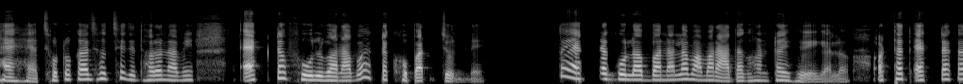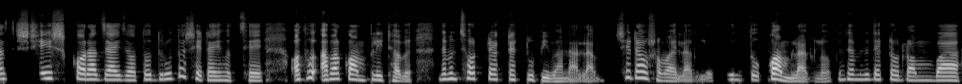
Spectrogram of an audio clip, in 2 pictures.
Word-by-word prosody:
হ্যাঁ, 170 -1 +2
হ্যাঁ, 145 -4 -3
ছোট 185 -1 -2 0.2
কাজ 235 0 +5
হচ্ছে 265 +3 -3
যে, 215 - -1
ধরুন 210 +2 +1
আমি, 200 +2 -4 0.6
একটা 285 - -1
ফুল 210 -3 +4
বানাবো 180 -1 +2
একটা - - -2
খোঁপার - - +2 0.2
জন্যে। - - -6 0.8
তো - - -1 0.2
একটা 255 +1 -2
গোলাপ 220 -2 +5
বানালাম 210 +3 +2
আমার 200 -1 0
০.৫ 170 +2 -2
ঘণ্টাই 185 +1 -2
হয়ে 145 - -4
গেল। - - -9 0.4
অর্থাৎ 250 -1 +1 0.2
একটা 235 +3 -2
কাজ 245 +1 +2 0.3
শেষ 275 +1 +2 0.2
করা 235 -2 +6
যায় 215 -1 +4
যত 195 +2 -2 0.2
দ্রুত 250 +5 -3 0.2
সেটাই 195 -5 0
হচ্ছে। 180 0 -5 0.4
অথ 225 - +2 0.2
আবার 255 +3 +5
কমপ্লিট 205 -2 +2
হবে। - - -2 0.3
যেমন 250 +1 +1
ছোট্ট 270 -1 0
একটা 230 0 -4
টুপি 205 -8 -2
বানালাম। 140 0 -5 0.3
সেটাও 305 -2 +3
সময় 165 -5 -2
লাগল। - - -9 0.2
কিন্তু 215 -1 -6 0.2
কম 225 -9 +9
লাগলো। 135 -1 -5
কিন্তু 225 0 -7
আমি 225 - -5
যদি 235 - -3
একটা 225 0 -4
লম্বা 185 0 +1
215 Hz, 165 wpm, -22 LUFS, 185-240 Hz, 0.8 s, কম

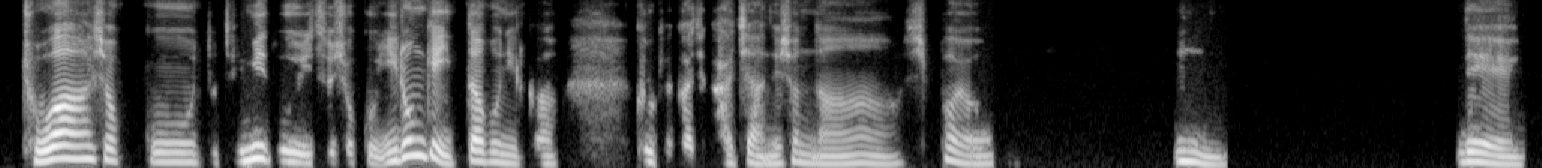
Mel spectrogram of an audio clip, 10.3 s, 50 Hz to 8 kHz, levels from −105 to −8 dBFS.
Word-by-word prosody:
좋아하셨고 190 -5 +4
또 - - -22 0.2
재미도 185 -3 +3
있으셨고 155 +1 -6
이런 265 +11 +3
게 260 - +4
있다 170 +6 +2
보니까 145 -5 -6 0.5
그렇게까지 - - -7
가지 - - -4
않으셨나 140 -2 -4
싶어요. 140 -7 -6 1.2
응. 155 -9 0 1.5
네. 155 -7 +1
165 Hz, 215 characters per minute, -22 LUFS, 140-185 Hz, 1.5 s, 좋아하셨고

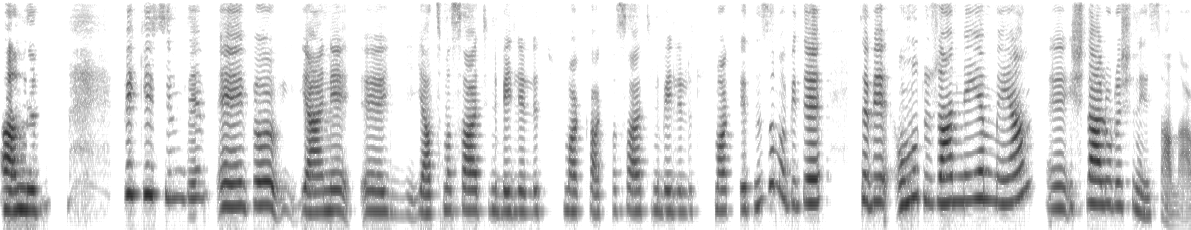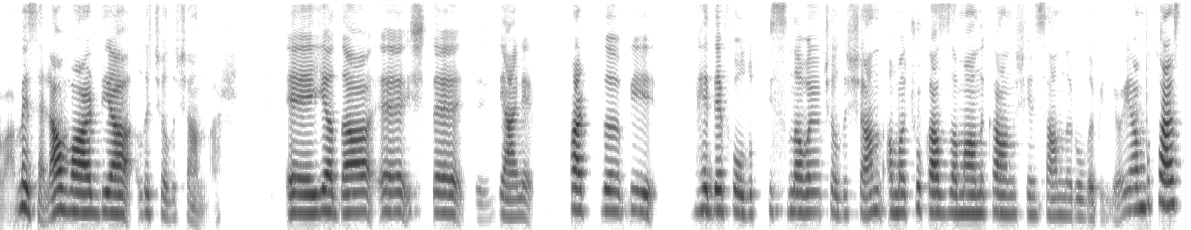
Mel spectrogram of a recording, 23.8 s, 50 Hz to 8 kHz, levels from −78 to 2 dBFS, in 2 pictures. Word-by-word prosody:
Anladım. 230 +3 +7 0.7
Peki, 400 0 +3
şimdi, 360 +1 -7
eee, 265 0 +2
bö 275 -2 +3
y 235 - -22
yani, 225 +1 +1
eee, - - -7 0.4
y 180 - -18
yatma 200 +2 -3
saatini 225 -1 0
belirli 215 0 -4
tutmak, 215 0 -6
kalkma 200 +3 -8
saatini 225 0 -5
belirli 220 0 -7
tutmak 230 0 -5
dediniz 265 +7 -5
ama 350 -7 -6
bir 280 0 -10
de 300 0 +6 0.4
tabii, 315 -2 0
onu 325 +7 +1
düzenleyemeyen, 320 +2 +3 0.2
eee, 245 0 -4
işlerle 285 +3 +5
uğraşan 275 -3 -6
insanlar 185 -2 -10
var. - - -17
Mesela 235 -2 +4
vardiyalı 205 -1 +5
çalışanlar, 165 -5 -15 0.5
eee, 200 - 0
ya 205 +1 +2
da, 210 +1 +4
eee, 210 0 -3
işte, 205 -2 -5
ııı, 145 - -22
yani, 170 -2 -2 0.3
farklı 230 -2 +1
bir 220 - -5 0.4
hedef 225 -1 -1
olup 200 0 -7
bir 220 - -15
sınava 210 -1 -4
çalışan 200 +1 -6
ama 205 0 -5
çok 240 +1 -8
az 205 0 +3
zamanı 200 0 -1
kalmış 195 -1 -4
insanlar 180 -1 -11
olabiliyor. 175 +2 -14
Yani, 240 +3 -3
bu 275 - -12
tarz 285 -1 +6
225 Hz, 140 wpm, -22 LUFS, 205-260 Hz, 0.7 s, Anladım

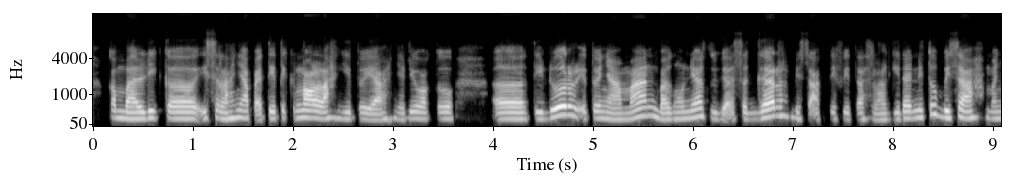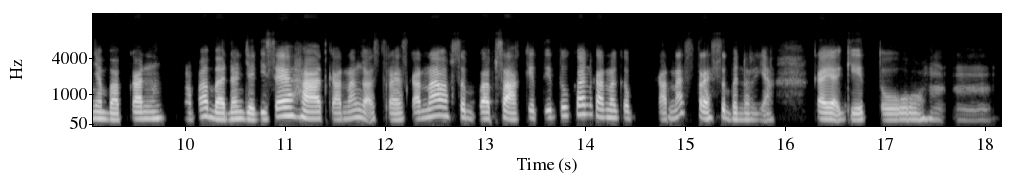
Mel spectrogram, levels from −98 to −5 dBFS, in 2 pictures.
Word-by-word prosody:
kembali 180 -2 +2
ke 180 -2 +3 0.3
istilahnya 190 +1 -1
apa - - +1
ya, - - -8
titik - - -11
nol 195 -2 +7
lah 180 - +3
gitu 175 -1 -7
ya, 150 0 0
jadi 175 +2 -4
waktu, 175 +1 -3 0.4
eee, 170 +1 +4
tidur 215 +10 +7
itu - - -7
nyaman, 185 +9 +2
bangunnya 175 +7 0
juga 170 -4 -3
segar 200 +9 +4
bisa 175 -4 -4
aktivitas 165 0 -10
lagi 155 +2 -7
dan 185 0 +2
itu 255 +9 -2
bisa 195 -2 +2
menyebabkan 180 0 -2 0.2
apa, 170 +8 -2
badan 175 0 +1
jadi 160 0 -3
sehat 215 -3 +3
karena 170 +4 -4
nggak - - -2
stres, 160 0 -5
karena 230 +8 +2
sebab 180 -4 -2
sakit 175 +4 0
itu 210 +5 -5
kan 290 0 0
kep 200 -4 -3 0.2
karena - - -5
stres 180 +2 -2
sebenarnya, 160 -4 -8 0.4
kayak 165 -2 +1
gitu, 155 0 -6
mhm. 150 -4 -20
175 Hz, 150 wpm, -24 LUFS, 165-195 Hz, 0.4 s, nol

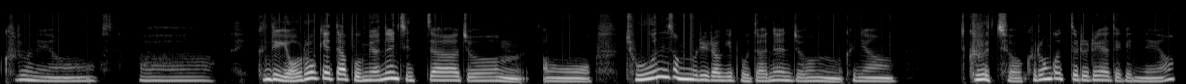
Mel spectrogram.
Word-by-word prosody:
그러네요. 165 -5 -5 0.4
아 175 -1 -9 0.4
근데 230 -2 +4
여러 185 - +4
개다 265 -4 +4
보면은 205 +7 +4
진짜 190 -4 -1
좀 170 -5 -2 0.2
어 145 -2 -2 0.3
좋은 270 +11 +4
선물이라기보다는 190 - +2
좀 160 -4 -3
그냥 155 -3 -3 0.8
그렇죠. 220 -10 +1
그런 235 +4 +2
것들을 230 -7 -2
해야 205 -1 -1
되겠네요. 155 +1 -5
180 Hz, 230 characters per minute, -23 LUFS, 160-215 Hz, 0.8 s, 근데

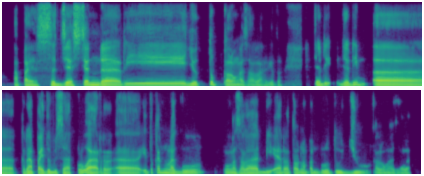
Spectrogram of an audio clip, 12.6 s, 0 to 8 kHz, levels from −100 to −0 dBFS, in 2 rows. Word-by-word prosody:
Apa - - -3
ya, 100 - -3
suggestion 120 - +3
dari 110 +3 +3 0.8
YouTube 130 - -1
kalau 100 -4 0
enggak 80 -2 -5
salah 80 0 -7
gitu. 85 0 -10 0.6
Jadi 110 +6 +1
jadi, 120 - -1
eee, 110 -3 +4
kenapa 130 -2 -1
itu 125 +2 +1
bisa 105 -2 -1
keluar, 145 - +3 0.2
eee, 95 0 -2
itu - - -8
kan 185 -1 -3
lagu 150 +3 -2 0.2
kalau 110 - -7
enggak 105 +1 -2
salah 140 +5 0
di 110 -6 -4
era 110 +4 -2
tahun 105 -2 -3
87 105 -3 -3
kalau 80 +2 -7
enggak 80 0 -8
salah, 80 -1 -7
110 Hz, 145 wpm, -24 LUFS, 100-130 Hz, 0.8 s, eee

